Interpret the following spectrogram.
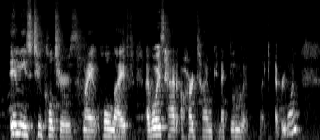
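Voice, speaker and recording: Noticeable background noise is present. Over it, the voice carries lively intonation. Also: woman. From US Pacific Northwest (Mill Creek/Bothell, Washington). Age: 20s. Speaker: small business owner. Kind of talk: casual interview. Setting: home kitchen. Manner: hesitant, many fillers.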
